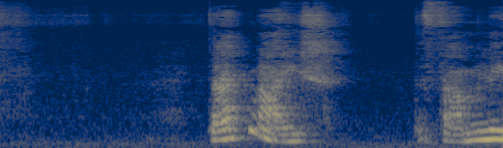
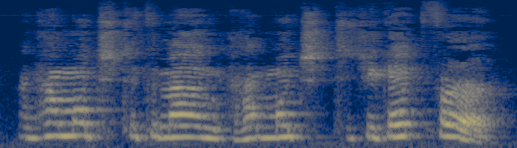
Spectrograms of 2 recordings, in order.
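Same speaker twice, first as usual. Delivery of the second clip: higher, sharp demanding wife; 9 semitones higher, 6 dB louder than usual. A narrator's reading. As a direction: she presses him for the price. Wife questions Mick.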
